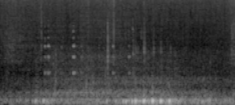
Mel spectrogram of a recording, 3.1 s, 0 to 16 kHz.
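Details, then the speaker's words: 2012 Dodge Durango while turning, quiet going straight: low drivetrain rumble with a burst of four or five dull knocks from underneath, as if the driveshaft is hitting something; driveshaft center support suspected, not confirmed. "Torena, se oye un golpeteo."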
